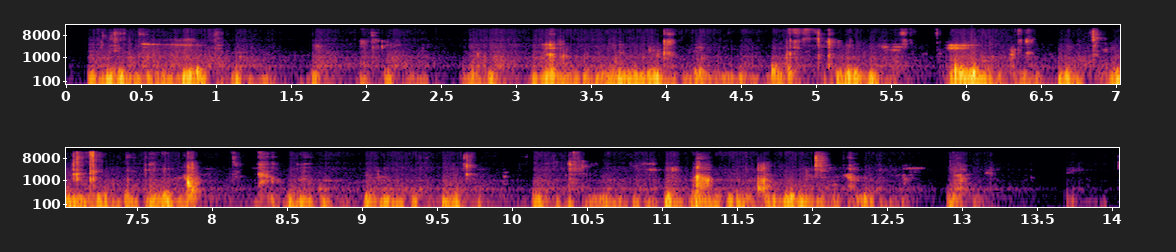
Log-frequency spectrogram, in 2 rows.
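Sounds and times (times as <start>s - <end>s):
chewing and biting fried duck: 0.2s - 13.2s.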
